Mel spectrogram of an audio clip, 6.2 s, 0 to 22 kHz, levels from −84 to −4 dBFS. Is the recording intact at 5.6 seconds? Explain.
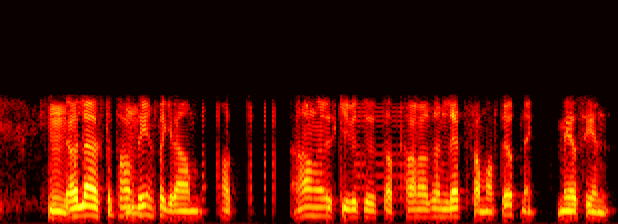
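No. AMR comfort noise fills 5.52 to 5.58 s, ending just before 5.6 s. The phone judged the signal silent and sent no speech frames for 60 ms, so the receiver substituted a smooth synthetic hiss for the real sound, over an otherwise light AMR-NB narrowband line.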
